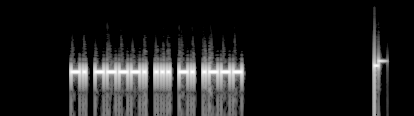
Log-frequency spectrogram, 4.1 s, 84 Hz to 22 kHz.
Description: Morse code, heard as a keyed tone, about 37 wpm, 690 Hz. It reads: N9SNJ
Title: USA Call Signs - 5 Characters - 6x Character Spacing - 40wpm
